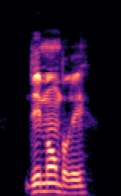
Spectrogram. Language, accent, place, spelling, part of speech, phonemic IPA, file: French, France, Lyon, démembrer, verb, /de.mɑ̃.bʁe/, LL-Q150 (fra)-démembrer.wav
- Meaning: 1. to dismember 2. to diminish; to make smaller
